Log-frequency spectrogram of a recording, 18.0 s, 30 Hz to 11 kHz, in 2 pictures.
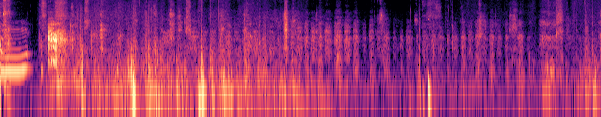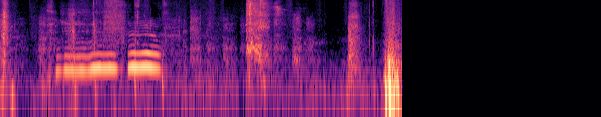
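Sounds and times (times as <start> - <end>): rustling of fur and bedding: 0.0 - 5.1, 6.3 - 12.4
dog panting and snuffling: 0.9 - 14.7.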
